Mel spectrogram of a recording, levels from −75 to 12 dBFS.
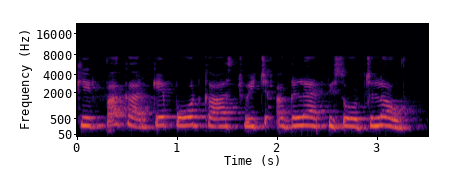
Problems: background sounds at intervals, background conversations at intervals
